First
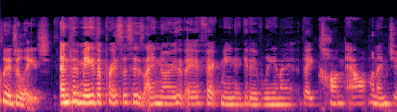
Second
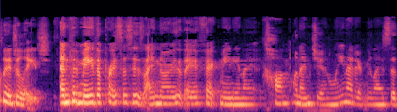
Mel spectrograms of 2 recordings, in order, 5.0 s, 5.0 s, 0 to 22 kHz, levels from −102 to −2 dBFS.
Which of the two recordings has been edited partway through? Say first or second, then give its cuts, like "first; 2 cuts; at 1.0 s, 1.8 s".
second; 3 cuts; at 2.9 s, 3.2 s, 3.6 s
